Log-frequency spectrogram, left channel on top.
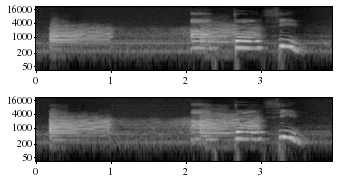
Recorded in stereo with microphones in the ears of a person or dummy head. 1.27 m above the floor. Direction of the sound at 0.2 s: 80° right.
